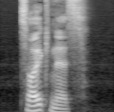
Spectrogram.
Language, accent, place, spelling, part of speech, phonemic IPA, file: German, Germany, Berlin, Zeugnis, noun, /ˈtsɔɪ̯k.nɪs/, De-Zeugnis.ogg
- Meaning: 1. testimony, witness declaration 2. certificate, affidavit, report card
